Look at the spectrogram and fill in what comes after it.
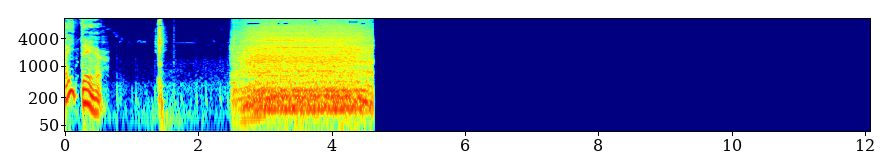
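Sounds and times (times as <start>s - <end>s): power blower motor drone: 2.5s - 4.6s.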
